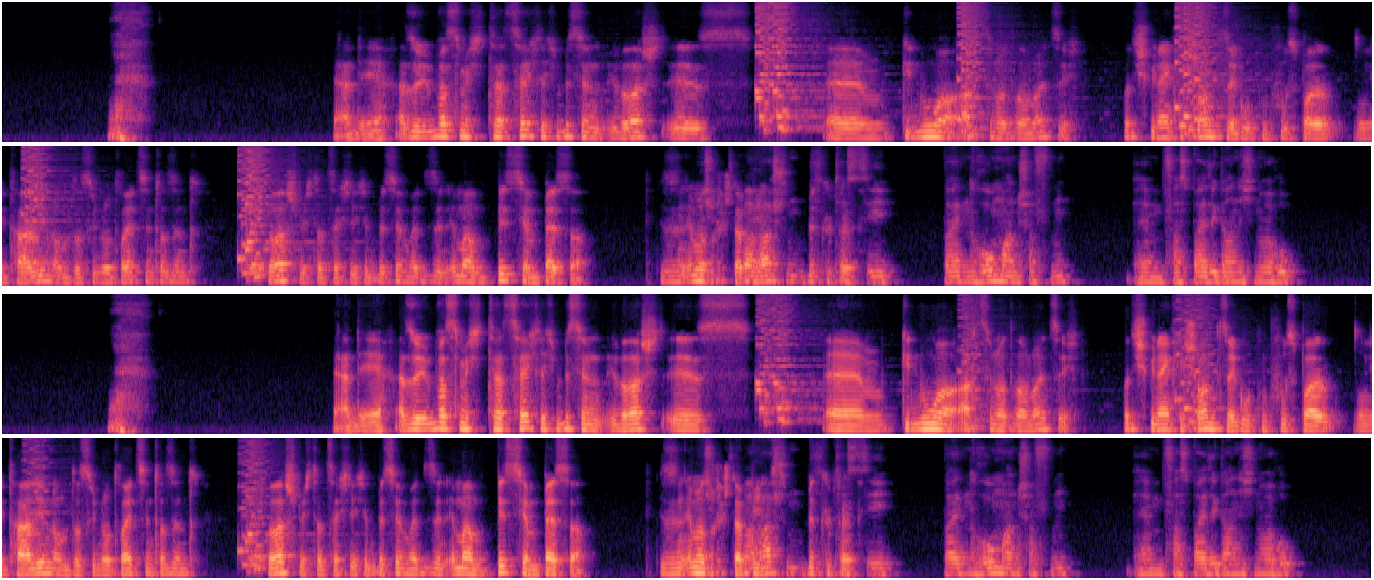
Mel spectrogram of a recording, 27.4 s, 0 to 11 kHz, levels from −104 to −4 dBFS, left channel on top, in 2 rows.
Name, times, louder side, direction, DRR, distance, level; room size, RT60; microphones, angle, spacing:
voice 1, 1.1-1.4 20.6-20.8 21.1-21.6 22.0-22.5 23.1-24.4 25.0-26.6, left 1 dB, 10° left, 1.3 m, -35 dB
voice 2, 3.3-7.5 8.2-10.7 11.2-15.6 16.4-19.5 20.3-21.3 21.8-22.2, right 4 dB, 60° right, 0.5 m, -30 dB
sound 1, 7.5-8.5 9.6-10.3 11.7-12.6 13.9-14.4 16.1-16.9, left 3 dB, 60° left, 0.7 m, -38 dB
3.6 x 3.1 x 3.4 m
head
